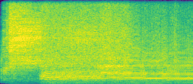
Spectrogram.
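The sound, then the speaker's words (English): A voice imitates a dragon breathing fire: a loud, raspy roar that starts as a breathy hiss and swells into a sustained, strained growl with a hoarse tonal edge, held for about two seconds. “Wanders around, breathing fire like this.”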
